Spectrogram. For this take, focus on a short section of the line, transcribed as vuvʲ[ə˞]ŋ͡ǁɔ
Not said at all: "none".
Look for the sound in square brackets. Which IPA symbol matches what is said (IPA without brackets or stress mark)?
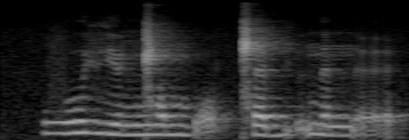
ə˞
